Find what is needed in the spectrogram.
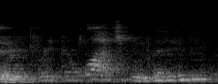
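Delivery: soft, slow, cocky aside; hushed, drawn-out swagger; cool comeback. Acted. Cool comeback after doubters' taunts.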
